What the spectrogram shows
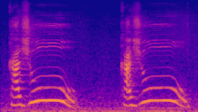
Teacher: Qual foi a sílaba mais prolongada? Foi o Ju, né? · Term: sílaba tônica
